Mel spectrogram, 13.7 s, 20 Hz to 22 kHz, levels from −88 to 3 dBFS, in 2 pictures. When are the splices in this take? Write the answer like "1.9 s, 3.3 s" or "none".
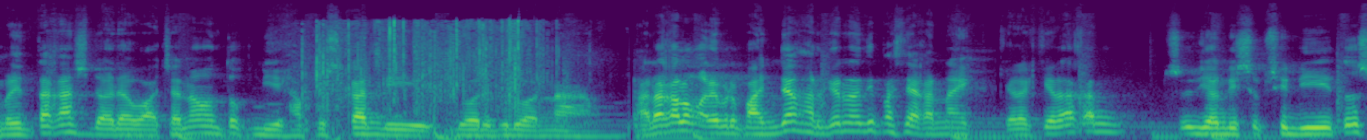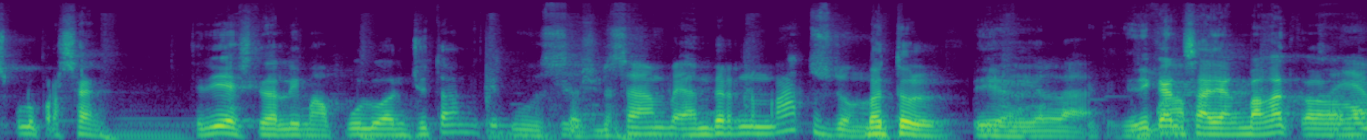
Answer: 3.2 s, 5.0 s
